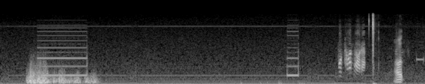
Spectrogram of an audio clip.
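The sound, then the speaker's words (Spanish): A telephone gives out call tones as a number is dialled: a few electronic beeps, one longer steady tone near the start and shorter ones later, with some other brief sounds mixed in. “Vale, llamando. Estamos llamando.”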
